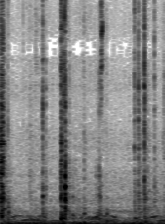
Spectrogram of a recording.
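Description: A few short, sharp clicks and light rattles, the loudest about a second in, over a steady low hum.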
